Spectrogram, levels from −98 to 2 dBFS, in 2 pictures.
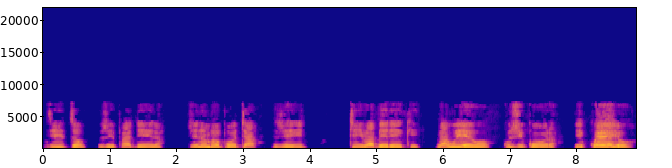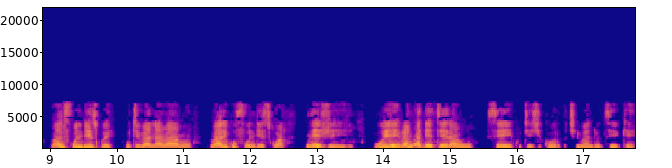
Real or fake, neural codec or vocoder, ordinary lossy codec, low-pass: fake; codec, 16 kHz, 8 kbps, FreqCodec, larger model; MP3, 32 kbps; 7.2 kHz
